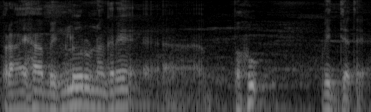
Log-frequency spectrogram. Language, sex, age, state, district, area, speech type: Sanskrit, male, 30-45, Karnataka, Bangalore Urban, urban, spontaneous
